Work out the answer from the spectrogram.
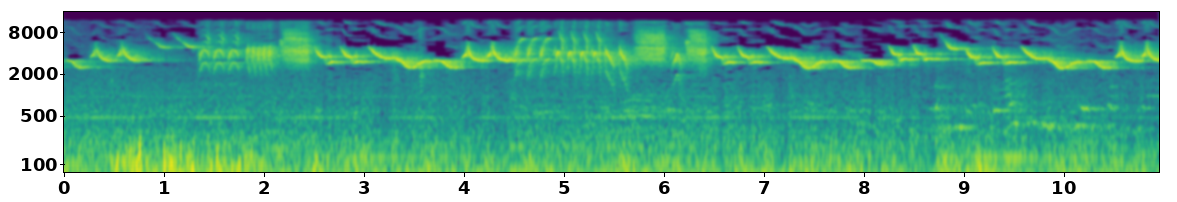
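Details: Chestnut-bellied seed finch (Sporophila angolensis) singing in a song tournament in Florianópolis, Brazil, 11 December 2011: a fast, high, sweet warble of slurred whistles and rapid trills, phrases almost continuous over a faint background murmur.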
